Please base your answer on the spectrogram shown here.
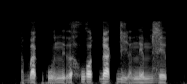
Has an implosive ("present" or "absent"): present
